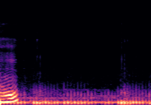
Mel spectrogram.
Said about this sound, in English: Is she purring?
